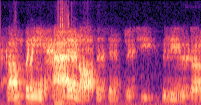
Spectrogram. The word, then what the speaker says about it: Trichy: Oh, sorry, Trichy, as it is supposed to be pronounced.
